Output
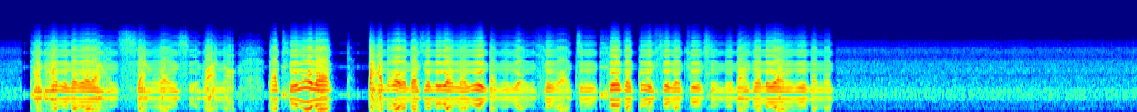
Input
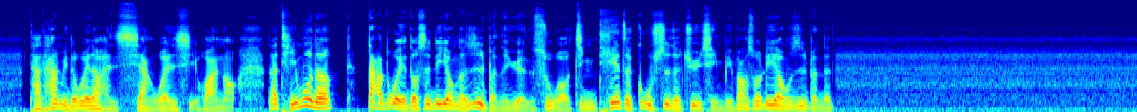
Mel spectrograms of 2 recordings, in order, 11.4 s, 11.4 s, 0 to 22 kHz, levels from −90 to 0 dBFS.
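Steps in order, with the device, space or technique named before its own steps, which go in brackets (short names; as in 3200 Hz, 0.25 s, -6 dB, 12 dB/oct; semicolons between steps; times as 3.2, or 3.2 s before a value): ring modulator pedal into a guitar cabinet (polarity switched at an audio rate 630 Hz; speaker cabinet 92–3500 Hz, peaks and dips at 96 Hz -7 dB, 220 Hz -4 dB, 330 Hz -7 dB, 570 Hz +3 dB, 820 Hz +5 dB, 2600 Hz -6 dB); gain +6.5 dB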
